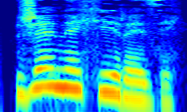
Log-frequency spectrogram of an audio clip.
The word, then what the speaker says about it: generezi: Pronounced Genehirezi. with a soft E. at the end. The Ge. is as in gem, and the e in generezi is a short e.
